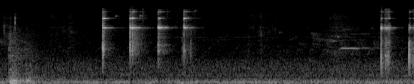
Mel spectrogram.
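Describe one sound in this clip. A hammerstone taps against a flint with sharp clicks.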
